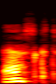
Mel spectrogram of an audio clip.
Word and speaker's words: asked: Sonido de T, porque asked es ED al final. Pero la pronunciación es una T.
